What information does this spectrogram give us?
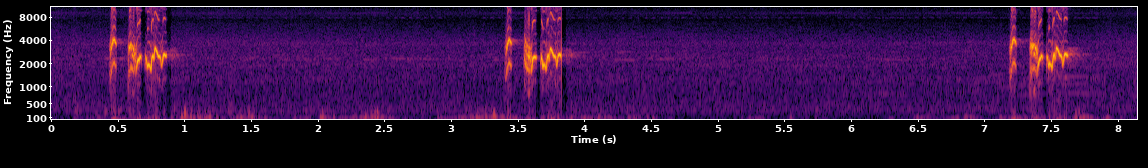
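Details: Sooty-headed bulbul call used to lure wild bulbuls: three short bright bursts, each a sharp note followed by a rapid bubbly chatter, spaced about three seconds apart over a quiet background.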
